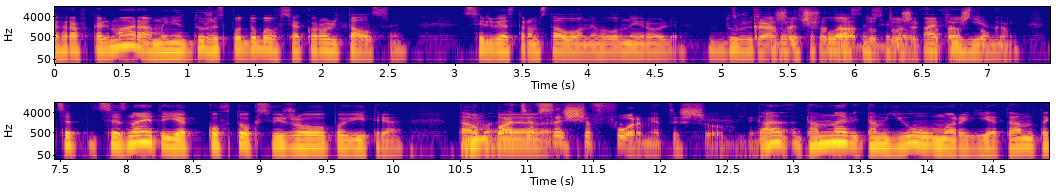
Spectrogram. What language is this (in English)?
Ukrainian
